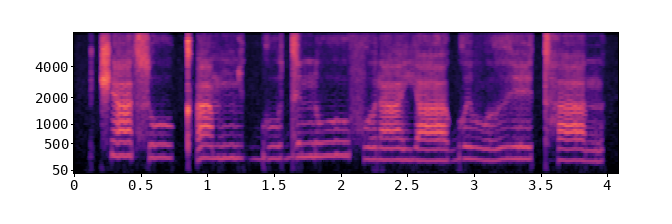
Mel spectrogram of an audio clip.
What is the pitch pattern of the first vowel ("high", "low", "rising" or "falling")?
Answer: high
